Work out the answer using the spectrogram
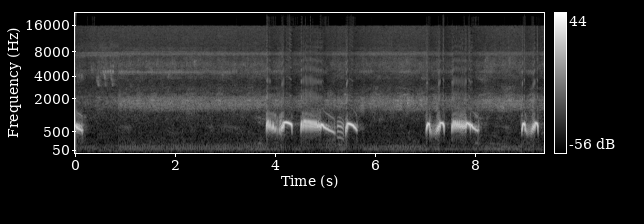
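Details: Spotted dove call used to lure wild doves and provoke others: after a quiet start, two phrases of short paired coos followed by a long, drawn-out descending coo, over a steady background hum.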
